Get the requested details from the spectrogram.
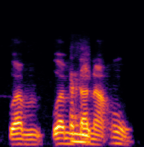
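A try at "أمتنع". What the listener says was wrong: Jangan pakai wa lagi.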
